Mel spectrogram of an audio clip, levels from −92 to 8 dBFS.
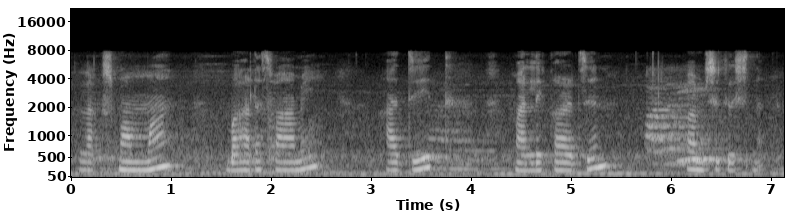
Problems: none marked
